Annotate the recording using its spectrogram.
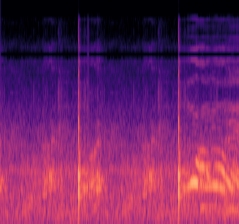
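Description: Two sharp smacks about a second apart over faint voices; the later, nearer the end, is the pitched baseball popping into the catcher's mitt on a swinging third strike.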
